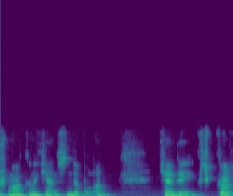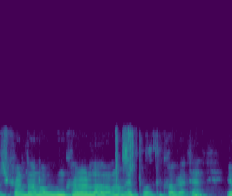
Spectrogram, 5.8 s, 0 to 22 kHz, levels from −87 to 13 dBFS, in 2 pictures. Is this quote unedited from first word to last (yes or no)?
yes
